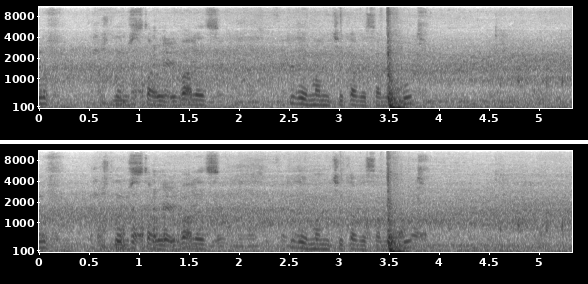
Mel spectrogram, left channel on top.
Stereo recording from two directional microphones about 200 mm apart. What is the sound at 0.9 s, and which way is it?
Speech, 15° right (ahead or behind).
